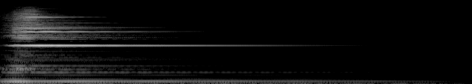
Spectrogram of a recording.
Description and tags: Bowed Mini China 01
Cymbal recorded with Rode NT 5 Mics in the Studio. Editing with REAPER.
beat, bell, bowed, china, crash, cymbal, cymbals, drum, drums, groove, hit, meinl, metal, one-shot, paiste, percussion, ride, sabian, sample, sound, special, splash, zildjian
